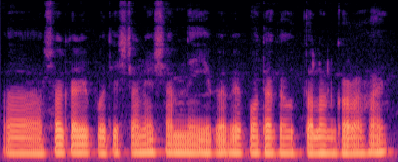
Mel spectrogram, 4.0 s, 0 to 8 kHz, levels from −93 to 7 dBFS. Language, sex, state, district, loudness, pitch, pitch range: Bengali, male, Tripura, West Tripura, -16 LUFS, 110 Hz, 110-115 Hz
